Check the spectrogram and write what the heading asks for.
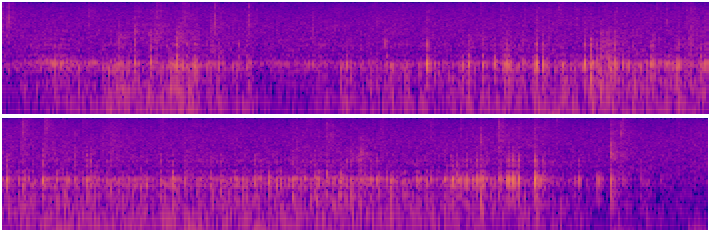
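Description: Stroller wheels rolling over a hardwood floor, a steady rumbling whirr with scattered small knocks and rattles. It dies away about nine and a half seconds in as the stroller comes to a stop.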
